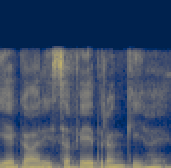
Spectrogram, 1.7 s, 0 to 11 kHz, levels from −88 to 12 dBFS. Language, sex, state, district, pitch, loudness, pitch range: Hindi, male, Assam, Kamrup Metropolitan, 105 Hz, -20 LUFS, 100-120 Hz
